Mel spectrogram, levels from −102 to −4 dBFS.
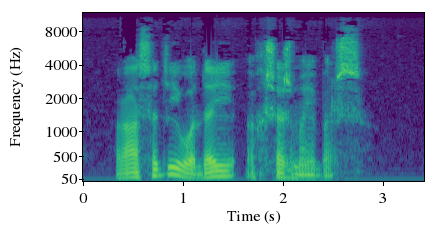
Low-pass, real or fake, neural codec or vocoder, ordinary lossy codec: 10.8 kHz; real; none; AAC, 48 kbps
